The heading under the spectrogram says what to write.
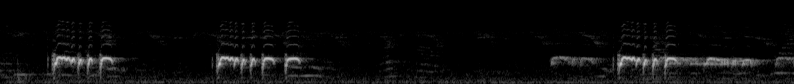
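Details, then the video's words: Local zebra dove singing loudly to call out rivals, giving three bursts of quick stuttering pulsed notes over a low tone, with a long drawn-out coo before the last burst. "Suara Burung Perkutut Lokal Gacor Suara Besar Ampuh Memanggil Lawan Bunyi Emosi"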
